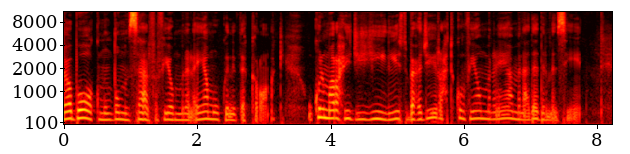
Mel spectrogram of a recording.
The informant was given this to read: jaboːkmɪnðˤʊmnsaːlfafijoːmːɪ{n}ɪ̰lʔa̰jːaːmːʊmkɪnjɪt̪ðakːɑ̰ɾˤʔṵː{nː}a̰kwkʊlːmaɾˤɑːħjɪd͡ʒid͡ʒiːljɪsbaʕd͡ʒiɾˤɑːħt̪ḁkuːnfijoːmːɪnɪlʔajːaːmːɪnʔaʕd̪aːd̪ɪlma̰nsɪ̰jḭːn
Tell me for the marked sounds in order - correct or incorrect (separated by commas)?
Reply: correct, incorrect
